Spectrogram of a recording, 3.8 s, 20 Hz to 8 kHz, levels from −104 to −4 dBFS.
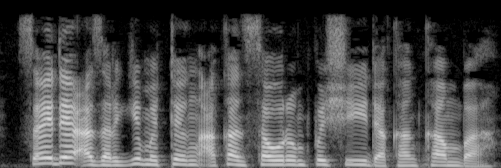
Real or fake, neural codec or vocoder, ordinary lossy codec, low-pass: real; none; MP3, 64 kbps; 7.2 kHz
